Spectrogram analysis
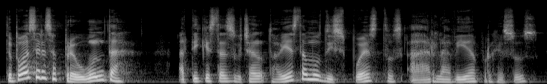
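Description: A man, preaching a sermon in earnest storytelling that sinks to a hushed, low voice at emotional moments. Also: big pitch swings, quick pace. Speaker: pastor.

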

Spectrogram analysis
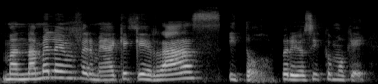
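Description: A woman's voice: fairly high pitch, normal speed. Earnest woman telling a story. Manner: earnest, acts out quoted relatives. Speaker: podcast co-host. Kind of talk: casual chat, personal story.

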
